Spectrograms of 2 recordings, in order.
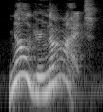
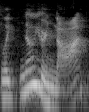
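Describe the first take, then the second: First: "no, you're not" much higher and louder, slowed, each word hit; exasperated, drawn-out protest; emphatic denial. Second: Said in the usual way. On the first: Real, not acted. Reviewer rejecting Batman's line, exasperated and emphatic.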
